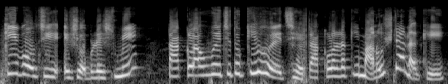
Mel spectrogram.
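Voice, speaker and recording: A woman's voice: very high-pitched, sing-song, a little fast, noisy background. A woman voicing a vain, money-minded teenage bride in a cartoon, speaking in a boastful, haughty way. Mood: huffy, defensive. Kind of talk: cartoon voice acting.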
